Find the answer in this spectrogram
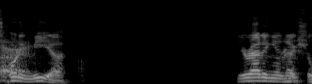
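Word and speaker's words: Horimiya: bit that's why I say isia no it's horia you're adding in extra letters remember the I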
